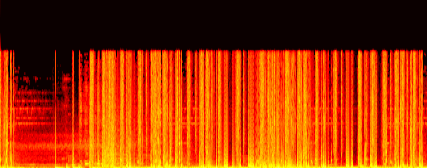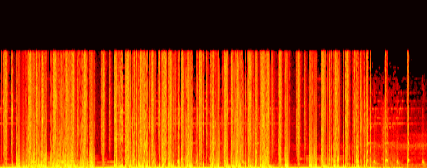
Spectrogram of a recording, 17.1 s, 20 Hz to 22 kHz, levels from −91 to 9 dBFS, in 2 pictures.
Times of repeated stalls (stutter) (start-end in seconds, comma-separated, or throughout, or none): none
